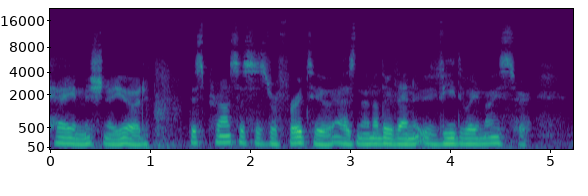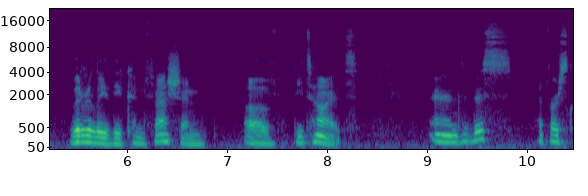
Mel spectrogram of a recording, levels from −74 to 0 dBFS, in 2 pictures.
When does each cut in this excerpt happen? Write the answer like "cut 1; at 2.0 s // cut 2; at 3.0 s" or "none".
none

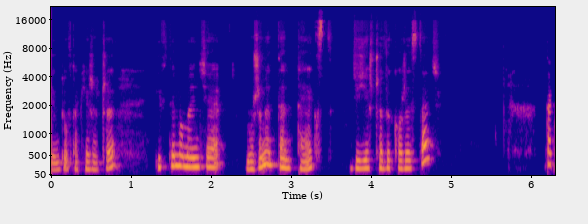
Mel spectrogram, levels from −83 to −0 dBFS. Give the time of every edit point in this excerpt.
cut 1; at 2.3 s

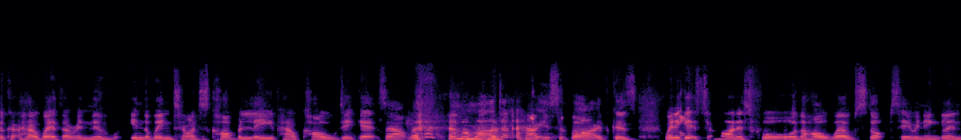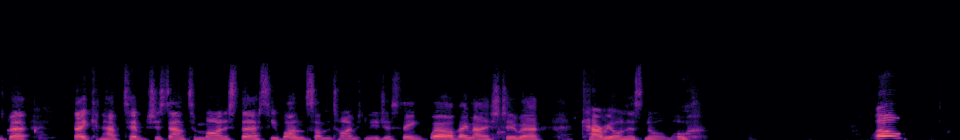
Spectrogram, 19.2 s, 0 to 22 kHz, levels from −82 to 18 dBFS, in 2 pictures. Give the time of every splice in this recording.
none

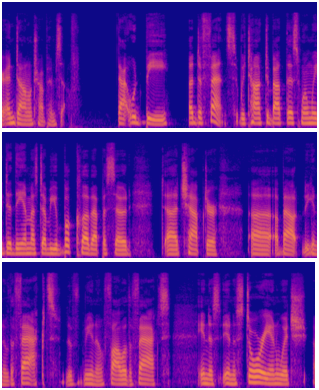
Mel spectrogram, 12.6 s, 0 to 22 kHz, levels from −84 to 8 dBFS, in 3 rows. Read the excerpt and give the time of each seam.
cut 1; at 11.0 s

